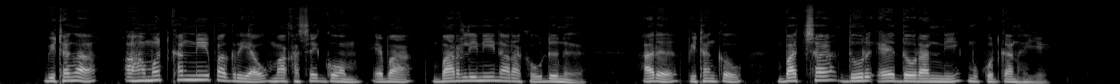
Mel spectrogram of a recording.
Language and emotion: Bodo, neutral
